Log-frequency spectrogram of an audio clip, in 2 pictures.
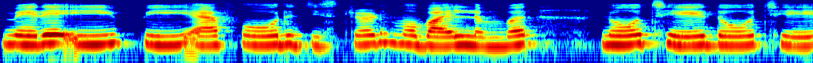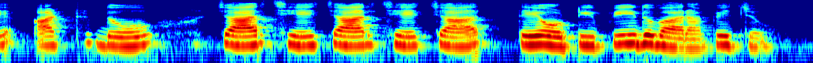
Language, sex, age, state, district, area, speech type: Punjabi, female, 18-30, Punjab, Rupnagar, urban, read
